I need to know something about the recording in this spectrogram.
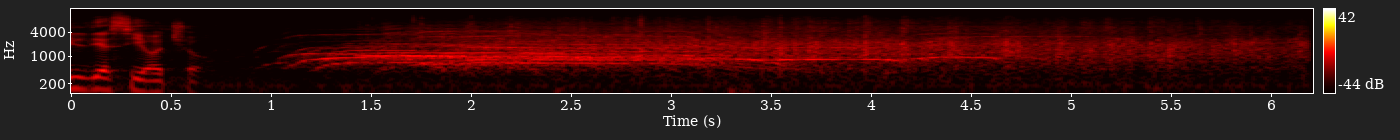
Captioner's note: applause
